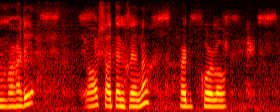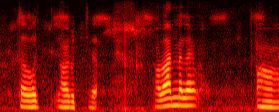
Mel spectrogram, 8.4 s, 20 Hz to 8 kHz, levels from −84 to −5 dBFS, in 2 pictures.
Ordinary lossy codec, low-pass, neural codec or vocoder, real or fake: none; none; codec, 16 kHz, 0.8 kbps, ZipCodec; fake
